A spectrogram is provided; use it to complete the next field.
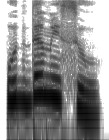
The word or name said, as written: ಉದ್ದಮಿಸು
